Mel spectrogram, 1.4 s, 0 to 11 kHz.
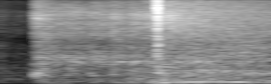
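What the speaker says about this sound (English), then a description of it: "But we can start the car briefly." A 2011 Mercedes W212 E 550 Sport sedan with a 382 hp V8 starts up, with a sharp crank burst followed by a low, steady idle rumble close by.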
